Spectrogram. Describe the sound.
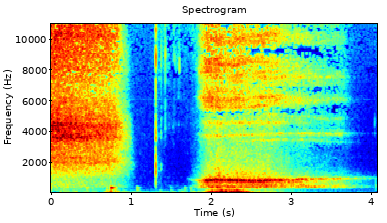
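A deep breath taken before a prayer: a soft airy hiss, a short pause, then a longer, fuller and louder rush of breath that slowly fades, with no voice.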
